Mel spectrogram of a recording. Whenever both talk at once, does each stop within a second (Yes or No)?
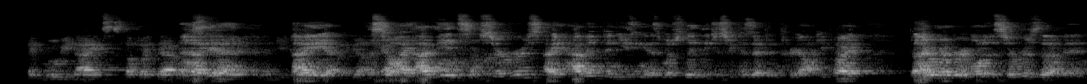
No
